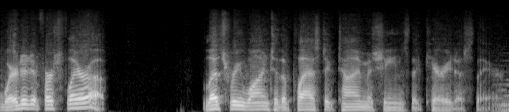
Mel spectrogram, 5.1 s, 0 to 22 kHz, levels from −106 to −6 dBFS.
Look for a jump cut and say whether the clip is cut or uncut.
uncut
